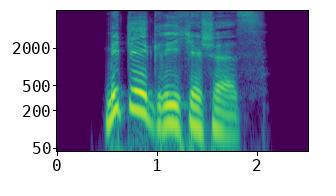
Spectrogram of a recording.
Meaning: strong/mixed nominative/accusative neuter singular of mittelgriechisch
- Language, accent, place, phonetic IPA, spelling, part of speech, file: German, Germany, Berlin, [ˈmɪtl̩ˌɡʁiːçɪʃəs], mittelgriechisches, adjective, De-mittelgriechisches.ogg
